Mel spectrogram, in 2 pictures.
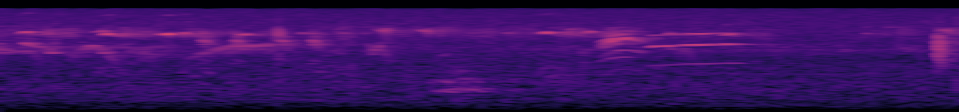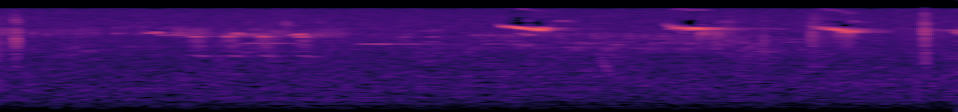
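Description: Small songbirds chirping and twittering at high pitch, with three louder, short, falling chirps close together near the end.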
